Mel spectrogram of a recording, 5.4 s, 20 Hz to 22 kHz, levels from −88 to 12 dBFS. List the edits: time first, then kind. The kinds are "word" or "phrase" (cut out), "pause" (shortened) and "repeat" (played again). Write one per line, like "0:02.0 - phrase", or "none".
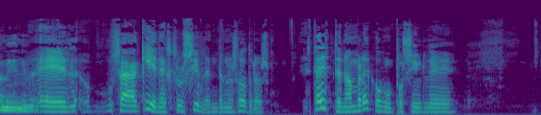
0:02.0 - word
0:03.3 - word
